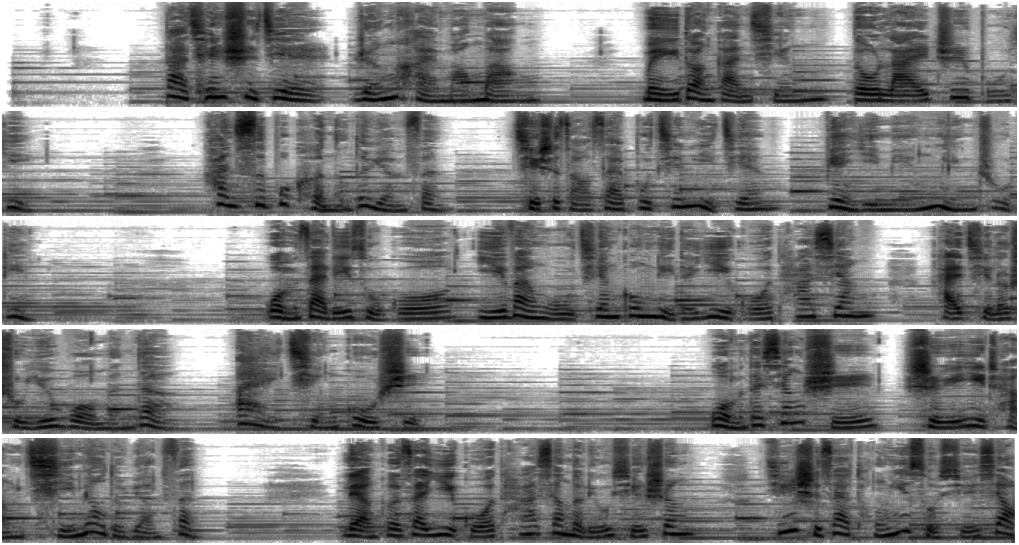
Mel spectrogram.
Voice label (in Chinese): 女 独白 娓娓道来 回忆 爱情故事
